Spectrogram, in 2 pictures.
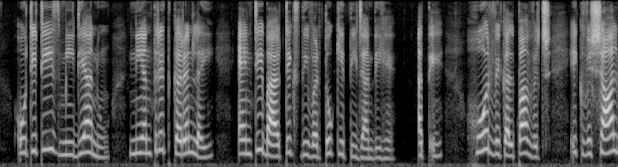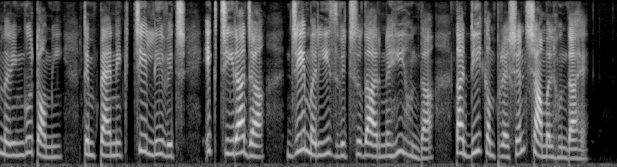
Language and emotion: Punjabi, neutral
